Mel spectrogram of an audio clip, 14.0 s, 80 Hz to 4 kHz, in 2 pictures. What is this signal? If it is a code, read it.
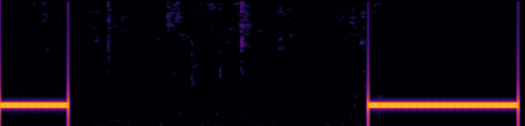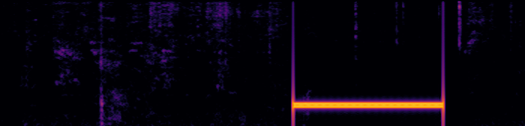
Ringback tone (North America), 440 + 480 Hz.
